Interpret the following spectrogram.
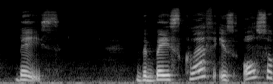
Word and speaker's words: bass: To embrace notes in the lower pitch ranges, we use bass clef, pronounced bass.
